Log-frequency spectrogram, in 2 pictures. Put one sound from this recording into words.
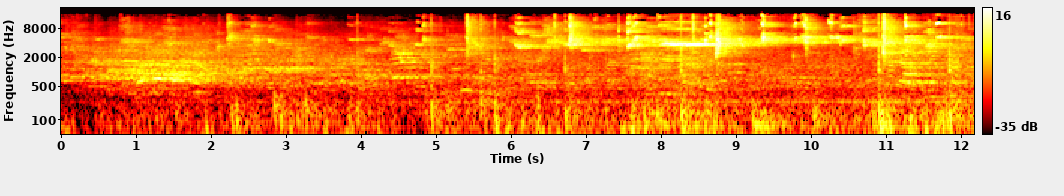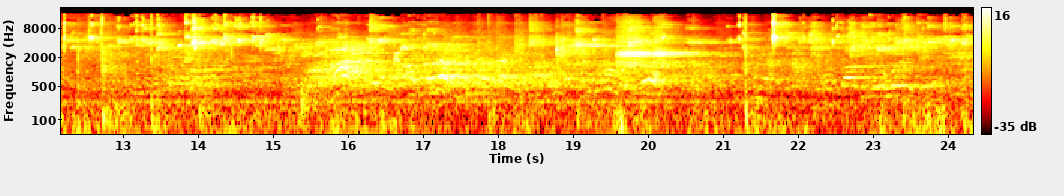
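Young men shout to each other in a large echoing gym.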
